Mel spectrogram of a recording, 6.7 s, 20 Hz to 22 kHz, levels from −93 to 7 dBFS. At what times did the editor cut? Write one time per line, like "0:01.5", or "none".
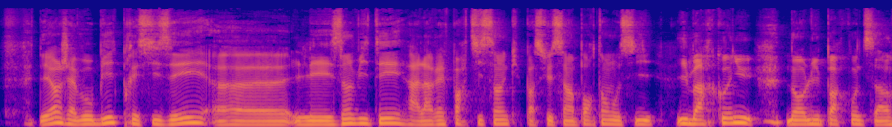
0:05.1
